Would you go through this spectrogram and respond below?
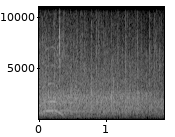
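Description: An audience at a ceremony honouring Canada's Paris 2024 Olympic and Paralympic athletes claps and cheers for the Canadian throwers, a brief burst of applause mixed with a few shouts.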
